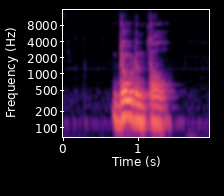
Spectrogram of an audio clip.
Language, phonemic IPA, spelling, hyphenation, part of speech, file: Dutch, /ˈdoː.də(n)ˌtɑl/, dodental, do‧den‧tal, noun, Nl-dodental.ogg
- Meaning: death toll, number of deaths, death tally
